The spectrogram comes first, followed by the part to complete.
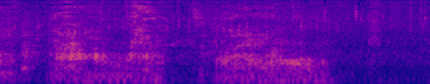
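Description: Bolonka Zwetna dogs play-fighting and growling, in two rough growls of about half a second each.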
